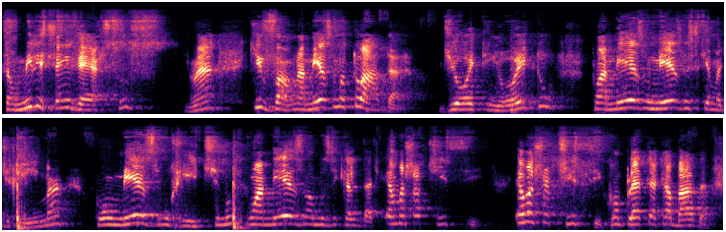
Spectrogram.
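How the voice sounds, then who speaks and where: A man's voice: high voice, sharp tone, rough recording. A man with a Brazilian Portuguese accent, a literature professor talking casually and emphatically on a panel, repeating phrases for effect.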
